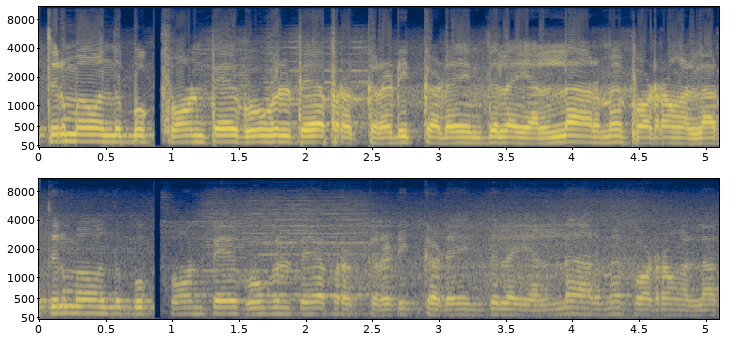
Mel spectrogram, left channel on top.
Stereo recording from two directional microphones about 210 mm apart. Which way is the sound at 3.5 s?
40° left (ahead or behind).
